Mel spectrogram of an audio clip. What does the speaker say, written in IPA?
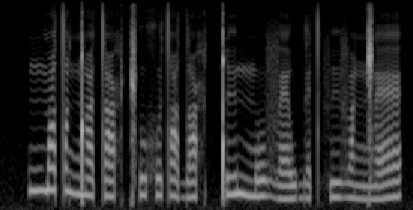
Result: mː ɯ tˤ ɯ ŋ͡ǃ ɑ t ɑ ħ ǁ u x o t ɑ dˤ æ ħ ǃ y mː o v æ w ɡ æ t f y v ɑ ŋ͡ǁ æ

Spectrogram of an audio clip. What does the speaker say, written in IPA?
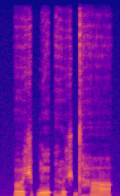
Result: ɔ̃ ʃ ɓ ĩ ʔ ɦ ũ ʃ dʱ ɑ

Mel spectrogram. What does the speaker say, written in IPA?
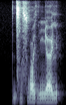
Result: d͡z ə̤ sˤ o̤ u̯ j o̤ ɲ ɜ lʲ

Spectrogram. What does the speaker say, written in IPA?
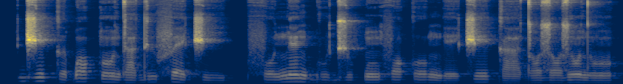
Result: d͡ʒ e˦ k ə˨ ɓ ɔ˦ k ɔ̃˧ d a˨ d ɨ˧ f ɛ˦˨ t͡ʃ i˨ | f o˧ n ɛ̃˦ ɡ͡b u˨ d͡ʒ u˨ k͡p ũ˧ f ɔ˧ k oː˧ ŋ eː˨ t͡ʃ eː˦ k aː˨ d ɔ˧ z ɔ˧ z ɔ̃˦ d ɔ̃˧

